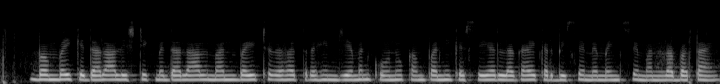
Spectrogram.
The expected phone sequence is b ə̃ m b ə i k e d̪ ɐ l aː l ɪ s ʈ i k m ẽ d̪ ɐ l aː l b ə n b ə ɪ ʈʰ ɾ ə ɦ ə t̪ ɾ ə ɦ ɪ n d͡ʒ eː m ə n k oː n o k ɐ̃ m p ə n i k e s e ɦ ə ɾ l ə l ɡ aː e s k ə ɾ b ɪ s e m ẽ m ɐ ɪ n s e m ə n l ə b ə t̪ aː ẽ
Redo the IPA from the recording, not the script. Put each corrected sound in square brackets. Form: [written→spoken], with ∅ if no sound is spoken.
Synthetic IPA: b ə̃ m b ə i k e d̪ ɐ l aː l ɪ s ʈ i k m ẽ d̪ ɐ l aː l [b→m] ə n b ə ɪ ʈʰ ɾ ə ɦ ə t̪ ɾ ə ɦ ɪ n d͡ʒ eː m ə n k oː n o k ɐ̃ m p ə n i k e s e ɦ ə ɾ l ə [l→∅] ɡ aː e [s→∅] k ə ɾ b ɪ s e m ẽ m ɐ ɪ n s e m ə n l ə b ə t̪ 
